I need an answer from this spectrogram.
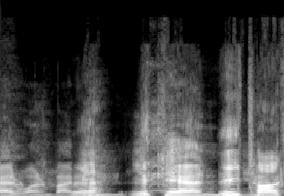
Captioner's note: laughs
